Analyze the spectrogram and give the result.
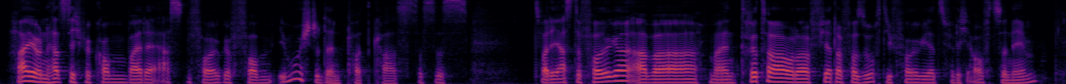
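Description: Here is a man with an ordinary speaking voice at a medium pitch. He talks at a moderate pace, and his pitch varies in an ordinary way. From Saxony, Germany (Leipzig). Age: 20s. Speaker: podcast host, real estate investor and bank employee. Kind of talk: podcast monologue. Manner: casual, with filler sounds.

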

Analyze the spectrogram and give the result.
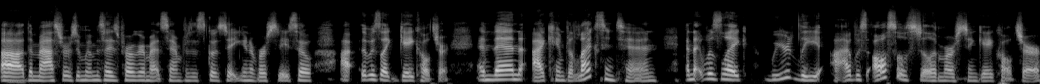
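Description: A woman with an American accent talks at a fairly quick pace in an ordinary speaking voice. Her pitch is medium with ordinary variation, and the sound is dry and close with no echo. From Massachusetts. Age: 50s. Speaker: sociology professor. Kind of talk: interview.

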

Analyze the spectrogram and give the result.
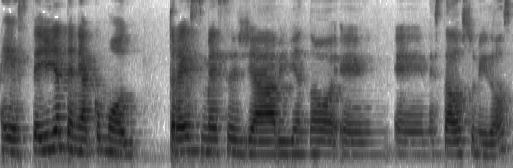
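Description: A woman speaks at a fairly slow pace. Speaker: podcast host, former au pair. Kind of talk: casual chat. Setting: shared microphones in one room.

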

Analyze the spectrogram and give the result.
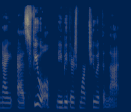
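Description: With a Maritime Canadian accent, a woman talks in a dry, close sound that has no echo. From Nova Scotia, Canada (near Halifax). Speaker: nutritionist and intuitive eating coach. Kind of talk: interview conversation.

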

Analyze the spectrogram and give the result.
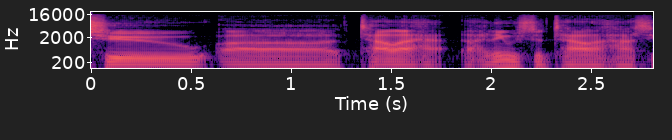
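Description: A man with an American accent in a very clean recording with a silent background. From Long Island, New York. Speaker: retired navy bomb disposal tech and police officer. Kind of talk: casual interview conversation.

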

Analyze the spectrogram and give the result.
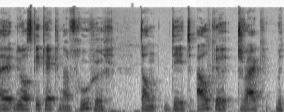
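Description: Somewhat breathy, a man speaks at a medium pitch. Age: 30s. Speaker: podcast host, retired drag queen. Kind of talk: casual interview chat.

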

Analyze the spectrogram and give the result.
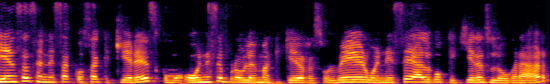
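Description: A woman speaks at a moderate pace in a fairly high pitch, with a plain, everyday voice. The background is quiet. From Mexico City. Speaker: dream researcher and teacher. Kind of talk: interview.

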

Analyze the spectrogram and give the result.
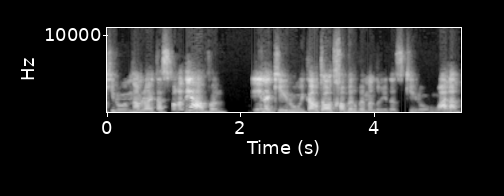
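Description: A woman's bright, sharp tone at medium pitch, with lively intonation. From Israel, Netanya. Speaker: Israeli living abroad. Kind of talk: casual interview chat. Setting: video call. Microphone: recorded over Zoom, poor sound.

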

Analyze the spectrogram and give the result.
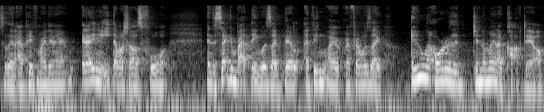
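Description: Amid noticeable background noise and audible room echo, a man speaks very fast at a fairly high pitch, with ordinary pitch variation and very even loudness. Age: 20s. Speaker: podcast co-host. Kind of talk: casual chat. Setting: in person in a living room.

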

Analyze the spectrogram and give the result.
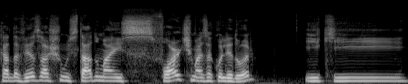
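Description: A man's fairly high, a plain, everyday voice at a moderate pace, in a very clean recording with a silent background. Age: 30s. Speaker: firefighter. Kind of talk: interview answers.

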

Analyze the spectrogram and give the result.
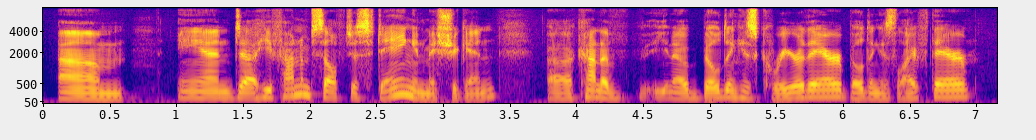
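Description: This man speaks at a medium pitch with ordinary pitch variation on a very clean recording with a silent background. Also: moderate pace. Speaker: podcast host. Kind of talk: solo monologue recap. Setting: outdoors by a roadside. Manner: halting, many fillers.

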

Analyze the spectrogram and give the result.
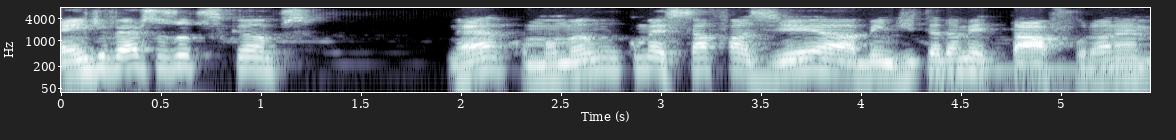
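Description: A man with a Brazilian accent, fairly high-pitched, with lively intonation at a moderate pace. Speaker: podcast host, photographer. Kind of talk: casual monologue.

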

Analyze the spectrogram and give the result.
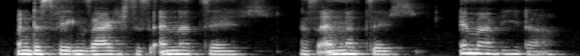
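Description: In a dark, mellow tone, a woman talks at a fairly slow pace with a somewhat breathy, fairly low-pitched voice and flat, monotone intonation. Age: 30s. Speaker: spiritual coach. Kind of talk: interview.

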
